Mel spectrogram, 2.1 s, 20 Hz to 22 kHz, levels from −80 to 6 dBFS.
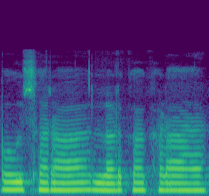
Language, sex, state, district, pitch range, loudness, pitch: Hindi, male, Jharkhand, Deoghar, 145-150 Hz, -13 LUFS, 150 Hz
